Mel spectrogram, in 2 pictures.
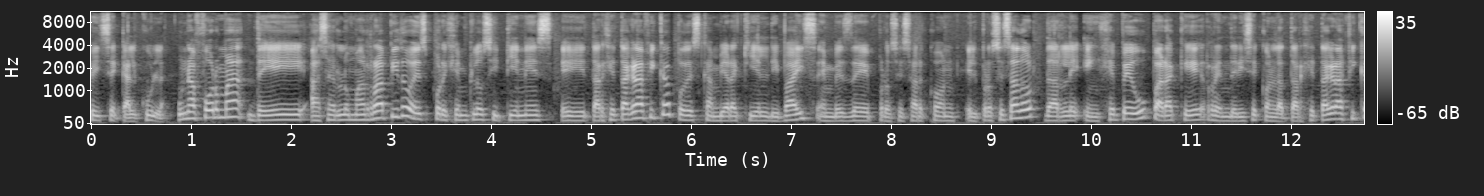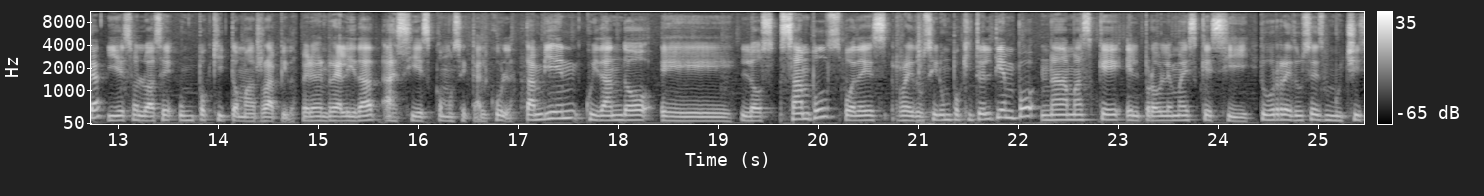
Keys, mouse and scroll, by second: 7.1 click, 10.2 click, 24.4 click.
